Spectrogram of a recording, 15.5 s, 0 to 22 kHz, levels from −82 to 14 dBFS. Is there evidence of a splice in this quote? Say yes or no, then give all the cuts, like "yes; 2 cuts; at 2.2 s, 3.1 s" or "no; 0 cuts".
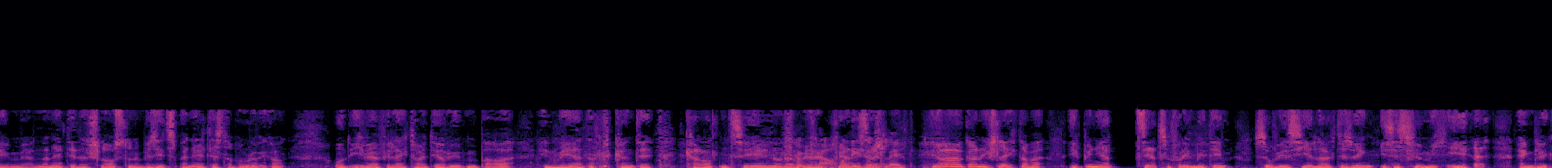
no; 0 cuts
